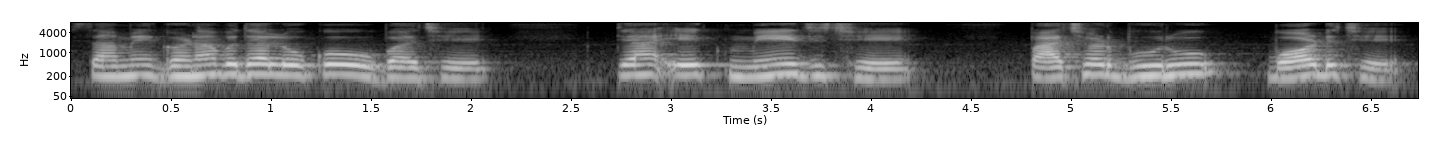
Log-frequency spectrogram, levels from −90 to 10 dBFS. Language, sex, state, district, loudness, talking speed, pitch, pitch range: Gujarati, female, Gujarat, Valsad, -17 LUFS, 125 wpm, 210 Hz, 180-220 Hz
